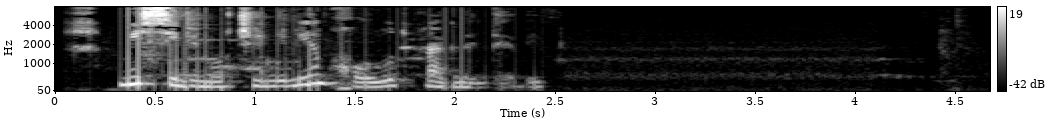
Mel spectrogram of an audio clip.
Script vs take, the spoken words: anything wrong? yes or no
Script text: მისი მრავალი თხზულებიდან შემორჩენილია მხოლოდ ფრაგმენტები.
yes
